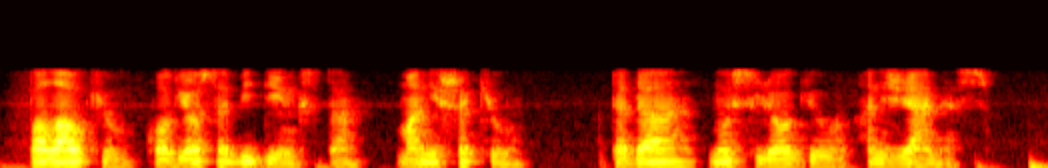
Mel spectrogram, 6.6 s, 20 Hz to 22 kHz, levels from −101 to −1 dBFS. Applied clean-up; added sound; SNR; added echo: none; none; none; none.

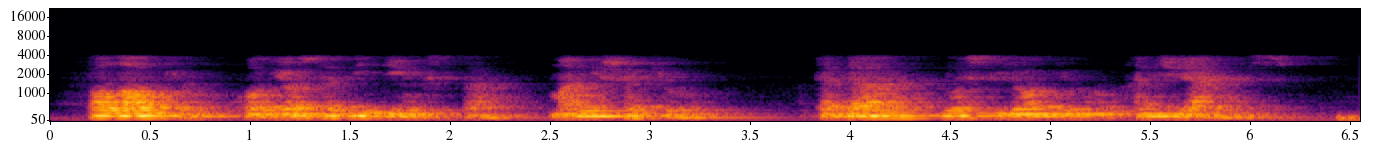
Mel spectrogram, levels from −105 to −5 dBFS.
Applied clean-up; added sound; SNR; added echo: none; none; none; reverberation time 0.9 s.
